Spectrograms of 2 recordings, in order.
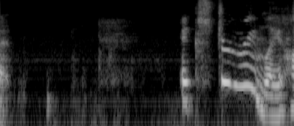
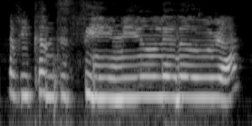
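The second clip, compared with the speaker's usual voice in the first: sing-song menace, higher and louder; creepy taunting sister; 4 semitones higher, 4 dB louder than usual. Acted. Sister taunting her brother as a rat, sing-song. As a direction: toy with him like prey.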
